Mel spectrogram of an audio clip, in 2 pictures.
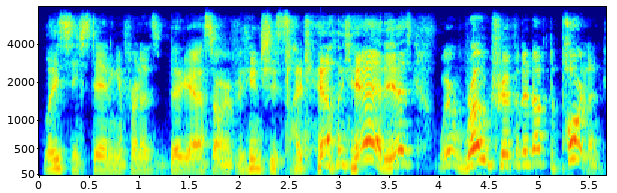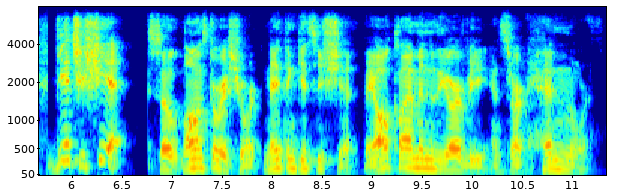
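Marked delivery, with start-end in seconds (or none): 2.7-6.5 high, loud whooping brag; hyped shout. Acted. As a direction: pump everyone up, much higher and louder. Lacey hyped beside the RV.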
